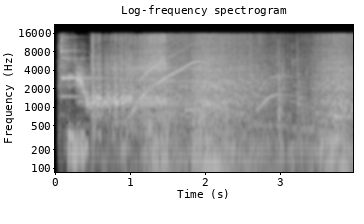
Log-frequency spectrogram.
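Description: The chuckle truck's engine cranks and starts up as it is given gas, then revs with rising whines and a steady rumble, loud and continuous with no talking over it.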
